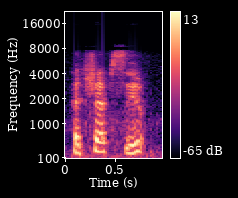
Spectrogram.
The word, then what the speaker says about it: Hatshepsut: So today we're going to learn about the Egyptian pharaoh Hatshepsut. – Hatshepsut? – Hatshepsut.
